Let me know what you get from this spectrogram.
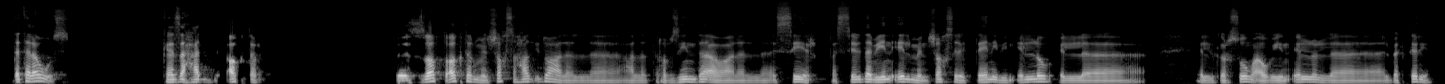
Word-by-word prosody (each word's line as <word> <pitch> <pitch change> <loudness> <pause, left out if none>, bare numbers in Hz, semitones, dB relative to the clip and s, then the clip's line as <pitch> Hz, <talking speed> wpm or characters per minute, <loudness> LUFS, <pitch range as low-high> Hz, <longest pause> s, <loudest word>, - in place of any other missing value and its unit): ده - - +5
تلوث 145 -1 +3 1.0
كذا 110 +2 +4
حد 115 0 -1
أكتر - - +3 1.3
بالضبط 120 +9 +5
أكتر 140 0 +4
من 100 -4 -1
شخص 140 +6 -4
حاطط 125 +2 -1
إيده 140 - -1
على 90 -7 0
ال 85 0 -7 0.3
على 85 0 -6
الترابيزين 90 +8 -3
ده 120 -2 +3
أو 95 -3 +1
على 85 -1 -2
ال 85 0 -8
السير، 115 +7 -2
فالسير 115 - -3
ده 120 0 +4
بينقل 120 +2 +3
من 95 -4 0
شخص 115 +6 -3
للتاني 105 +5 +1
بينقل 105 +4 -1
له 130 -1 +3
ال 90 0 -1 1.2
الجرثومة 95 +8 -1
أو 90 - +3
بينقل 90 +7 0
له 115 - +1
ال 95 -3 -3 0.5
البكتيريا، 90 +8 -2
110 Hz, 145 wpm, -23 LUFS, 90-120 Hz, 1.3 s, ده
